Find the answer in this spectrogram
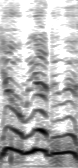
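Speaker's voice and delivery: put-on yelling, pitched very high. Recalling a recording session, retelling someone yelling. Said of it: "Puff is in there like yelling".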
